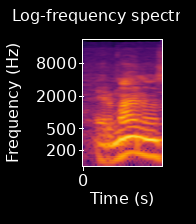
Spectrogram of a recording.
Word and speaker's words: hermanos: word brothers at Manos hermanos now has three syllables hermanos but the rule is still telling me to put it on the second to last not on the first one because now the first one is air okay so that's why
